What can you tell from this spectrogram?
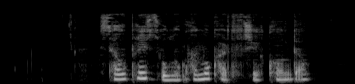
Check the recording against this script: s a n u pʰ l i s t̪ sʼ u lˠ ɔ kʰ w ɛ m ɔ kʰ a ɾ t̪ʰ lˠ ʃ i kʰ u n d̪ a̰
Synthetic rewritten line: s a u pʰ l i s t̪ sʼ u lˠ ɔ kʰ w ɛ m ɔ kʰ a ɾ t̪ʰ lˠ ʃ i kʰ ɔ n d̪ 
